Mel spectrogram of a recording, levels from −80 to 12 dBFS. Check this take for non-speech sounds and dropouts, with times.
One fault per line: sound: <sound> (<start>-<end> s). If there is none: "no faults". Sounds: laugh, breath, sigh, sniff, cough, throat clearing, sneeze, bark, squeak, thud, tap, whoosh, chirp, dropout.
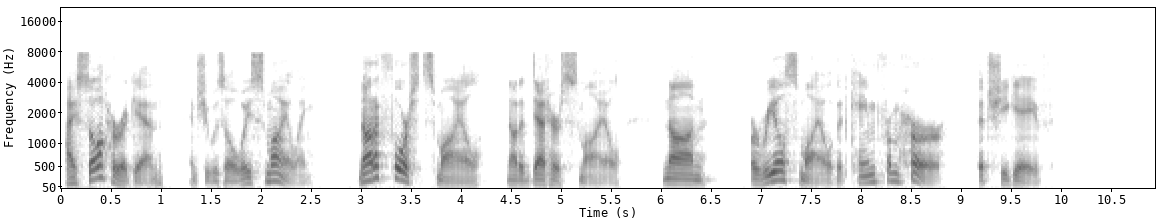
no faults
